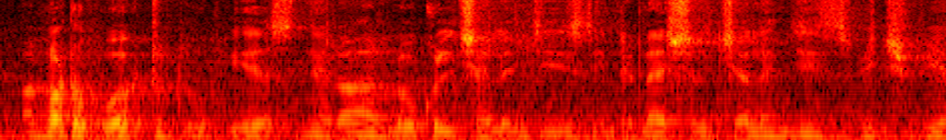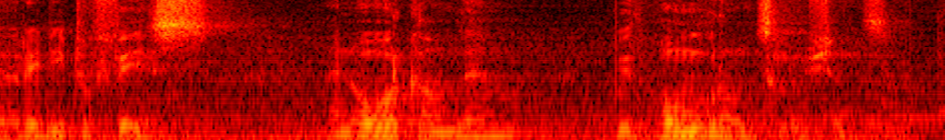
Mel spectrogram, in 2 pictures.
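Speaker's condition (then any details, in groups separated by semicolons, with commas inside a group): No condition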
